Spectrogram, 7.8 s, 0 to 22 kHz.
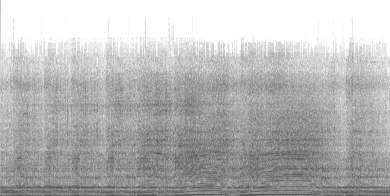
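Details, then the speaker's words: Ported little 2375 chainsaw on methanol with a temporary rigged choke, tank not refitted: repeated rev bursts rising and falling, never reaching a crisp top end. Lean, with the fuel screw giving all it can. "i'm giving it all the fuel it can get we're going to have to pull carb apart and drill it"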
